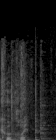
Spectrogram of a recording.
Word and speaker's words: Cool Whip: No, I say it like that. Cool Whip. Pronounce the H.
